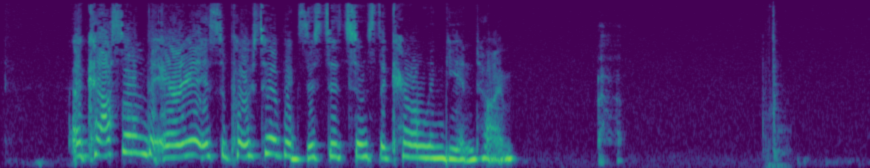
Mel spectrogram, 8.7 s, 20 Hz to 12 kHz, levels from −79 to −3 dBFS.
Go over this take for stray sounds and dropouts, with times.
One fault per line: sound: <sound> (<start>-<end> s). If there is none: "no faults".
sound: cough (6.0-6.3 s)
sound: thud (7.6-7.9 s)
